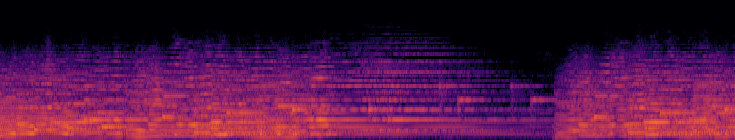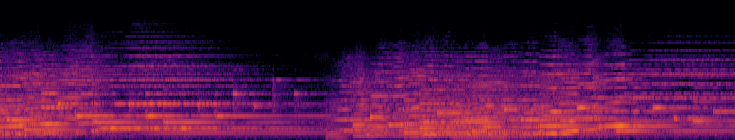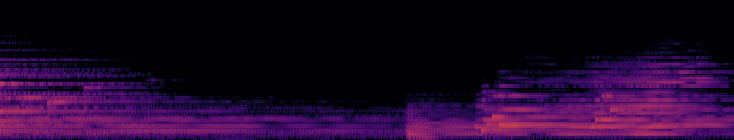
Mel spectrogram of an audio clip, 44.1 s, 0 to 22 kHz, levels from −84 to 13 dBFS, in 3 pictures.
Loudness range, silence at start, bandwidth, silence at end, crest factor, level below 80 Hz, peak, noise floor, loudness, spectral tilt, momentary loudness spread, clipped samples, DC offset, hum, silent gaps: 15 LU; 0 s; 11 kHz; 0 s; 18 dB; -62 dBFS; -10 dBFS; -59 dBFS; -27 LUFS; -7 dB/octave; 20 LU; under 0.1%; under 0.1%; none; none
